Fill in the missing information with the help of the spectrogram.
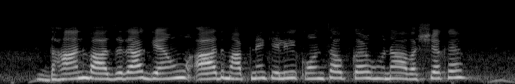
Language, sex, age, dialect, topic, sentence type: Hindi, female, 18-24, Kanauji Braj Bhasha, agriculture, question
